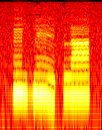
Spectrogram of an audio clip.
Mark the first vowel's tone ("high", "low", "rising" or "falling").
high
